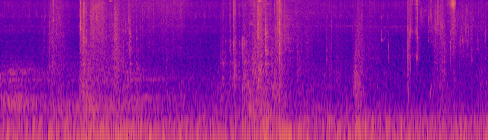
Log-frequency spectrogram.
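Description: Heavy metal armour clanks and hisses as it opens and closes.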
